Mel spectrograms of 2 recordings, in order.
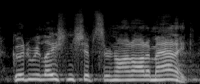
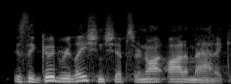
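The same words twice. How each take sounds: First: GOOD said high and loud; emphatic repeat. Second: Said in the usual way. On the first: Shown as a demonstration. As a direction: repeat "Good relationships are not automatic" louder, higher. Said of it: "repeated for emphasis". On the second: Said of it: "first plain statement".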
